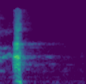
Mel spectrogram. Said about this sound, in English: And woof!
